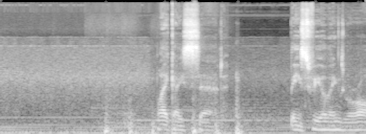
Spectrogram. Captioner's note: knock at door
